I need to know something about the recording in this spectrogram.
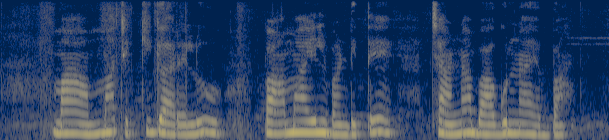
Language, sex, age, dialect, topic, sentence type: Telugu, female, 18-24, Southern, agriculture, statement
